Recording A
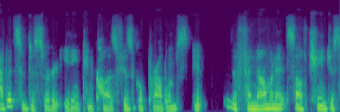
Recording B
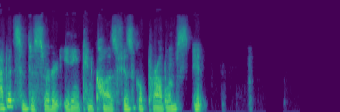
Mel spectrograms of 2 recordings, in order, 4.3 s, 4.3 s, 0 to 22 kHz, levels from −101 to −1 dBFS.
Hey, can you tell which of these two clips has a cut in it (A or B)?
A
